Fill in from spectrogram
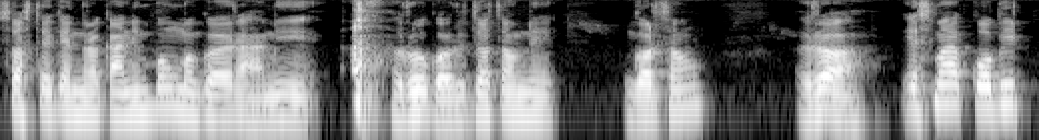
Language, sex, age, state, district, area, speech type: Nepali, male, 45-60, West Bengal, Kalimpong, rural, spontaneous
